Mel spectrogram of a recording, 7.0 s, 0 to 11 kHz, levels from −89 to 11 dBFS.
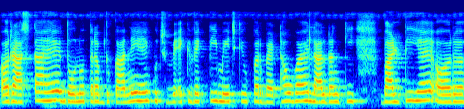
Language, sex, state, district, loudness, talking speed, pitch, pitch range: Hindi, female, Chhattisgarh, Raigarh, -18 LUFS, 205 wpm, 235 Hz, 225-250 Hz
